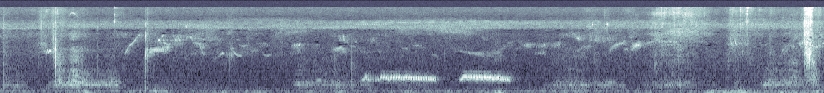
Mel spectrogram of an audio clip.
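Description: Faint rural ambience with distant bird calls: scattered short chirps and two short low coos, about four and five seconds in. A few faint thumps and clicks near the end.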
